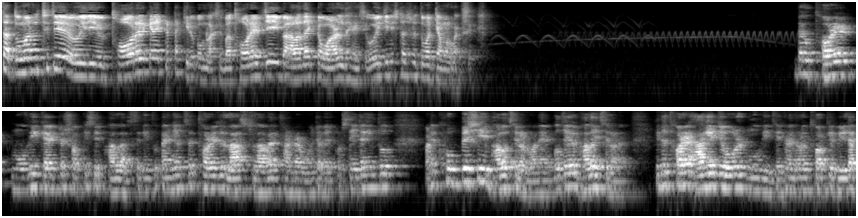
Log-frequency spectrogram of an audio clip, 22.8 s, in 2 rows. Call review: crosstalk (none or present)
none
